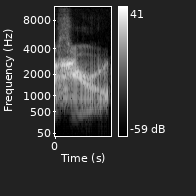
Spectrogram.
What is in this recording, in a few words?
"0", ENG, AWACS; Digits; DCS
